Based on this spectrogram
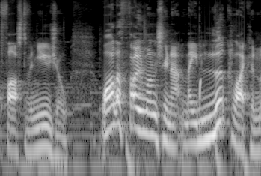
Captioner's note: soft popping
